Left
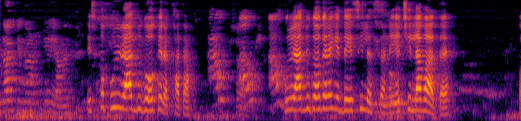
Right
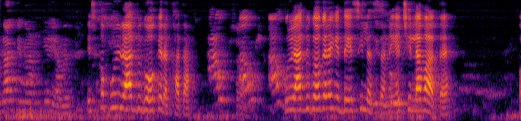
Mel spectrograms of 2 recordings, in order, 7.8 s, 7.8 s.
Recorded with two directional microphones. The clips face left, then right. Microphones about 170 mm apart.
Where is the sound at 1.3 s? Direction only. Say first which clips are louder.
Left 5 dB; 20° left (ahead or behind).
